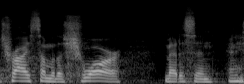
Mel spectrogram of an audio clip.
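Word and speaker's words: Shuar: And we go to this guy, this this schwar medicine man's home. Schwar s h u a r is how that's spelled.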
